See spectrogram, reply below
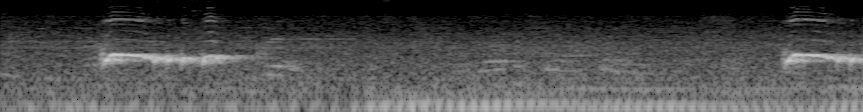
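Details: Caged local zebra dove (perkutut) singing readily: two short bright trilled cooing phrases at mid pitch, one near the start and one near the end, with a faint low hum and a soft chirp between them.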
